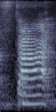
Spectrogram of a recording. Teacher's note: So again, stat, if you don't have the R, but also start, you can also still have that really, it's a fronted ah sound. Again, younger people are more likely to have sort of a back start.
